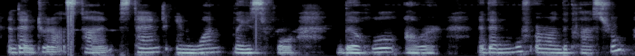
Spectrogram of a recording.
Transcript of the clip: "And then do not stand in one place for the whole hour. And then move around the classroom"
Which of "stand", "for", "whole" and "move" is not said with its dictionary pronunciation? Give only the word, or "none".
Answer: none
